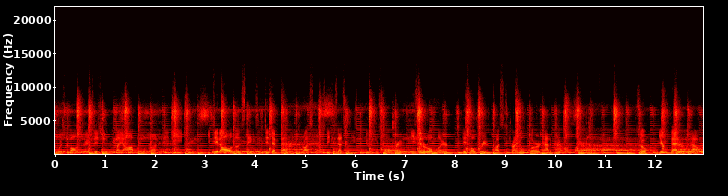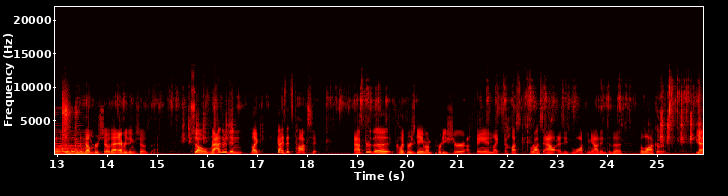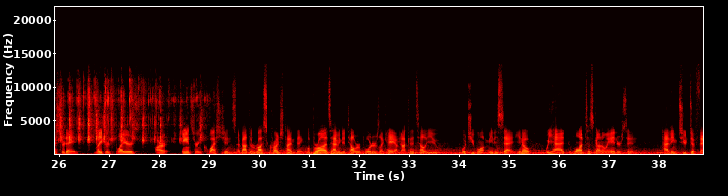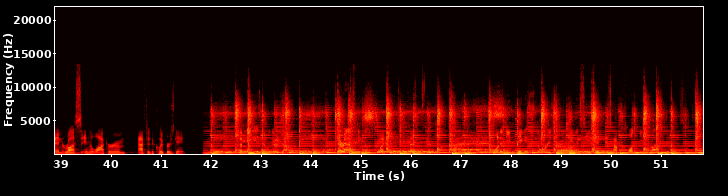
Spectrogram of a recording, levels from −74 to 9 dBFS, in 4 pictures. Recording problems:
background music; very loud; throughout; 4 dB above the speech

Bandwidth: 13.5 kHz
